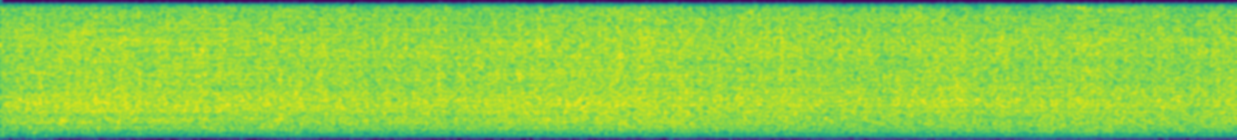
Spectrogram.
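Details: Ford Crown Victoria petrol engine idling evenly with a steady hiss and no belt squeal, after applying belt dressing spray to a squeaking serpentine belt, a short-term fix.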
